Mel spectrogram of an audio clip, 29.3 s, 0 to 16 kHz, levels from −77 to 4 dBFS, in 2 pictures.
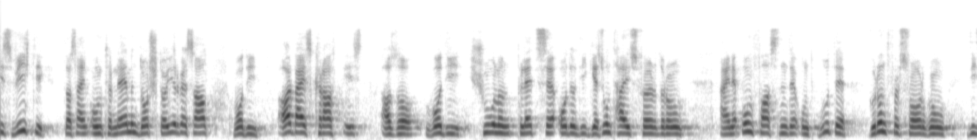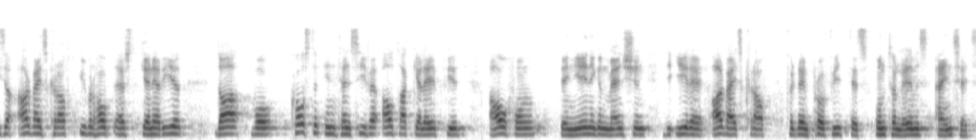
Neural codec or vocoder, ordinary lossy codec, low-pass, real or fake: codec, 16 kHz, 2 kbps, X-Codec, WavLM features, trained on Multilingual LibriSpeech; MP3, 48 kbps; 7.2 kHz; fake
